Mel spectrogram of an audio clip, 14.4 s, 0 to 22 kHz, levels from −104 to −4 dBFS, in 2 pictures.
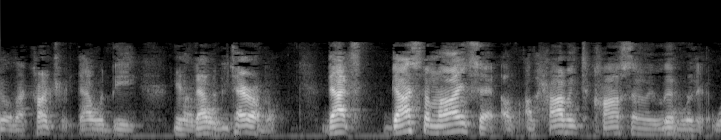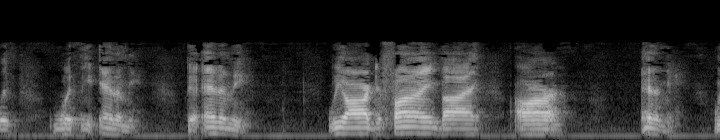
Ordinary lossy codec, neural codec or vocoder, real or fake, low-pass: MP3, 32 kbps; codec, 44.1 kHz, 3.4 kbps, Pupu-Codec; fake; 7.2 kHz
